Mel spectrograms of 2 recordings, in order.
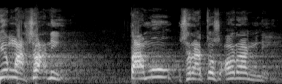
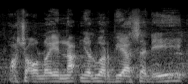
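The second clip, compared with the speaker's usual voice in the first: low, soft flattering husband; pretend praise; 11 semitones lower, 8 dB quieter than usual. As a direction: praise your wife's cooking in a hushed, much lower voice. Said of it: "Untuk menyenangkan hati istri boleh bohong". (pura-pura memuji istri dengan suara rendah)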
